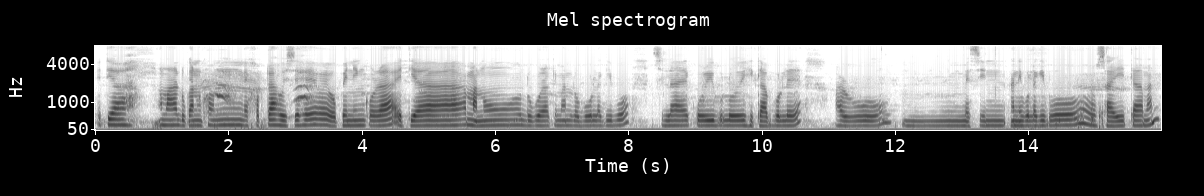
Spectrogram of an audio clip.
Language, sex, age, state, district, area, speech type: Assamese, female, 30-45, Assam, Charaideo, rural, spontaneous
